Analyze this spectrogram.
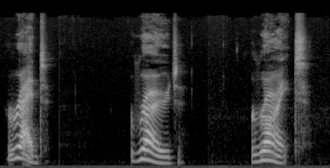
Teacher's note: bien il ne faudra pas le roulé comme en français ok en anglais il ne se forme pas au fond de la gorge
